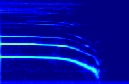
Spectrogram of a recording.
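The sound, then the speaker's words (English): A single wolf-like howl holds a steady, fairly high pitch for over a second, then sags downward and breaks off, leaving only a faint low hum behind. “Wolves.”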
